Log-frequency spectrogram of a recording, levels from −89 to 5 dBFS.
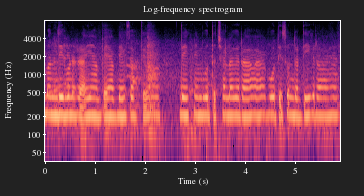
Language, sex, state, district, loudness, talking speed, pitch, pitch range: Hindi, female, Haryana, Rohtak, -16 LUFS, 235 wpm, 210 Hz, 205-210 Hz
